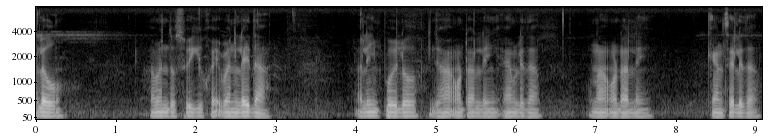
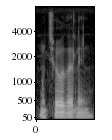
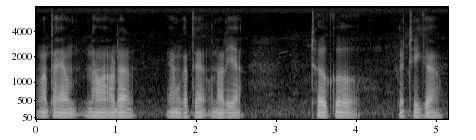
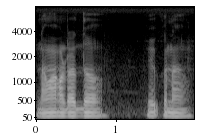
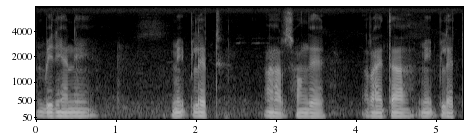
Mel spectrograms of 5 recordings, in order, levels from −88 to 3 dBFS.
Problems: none marked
